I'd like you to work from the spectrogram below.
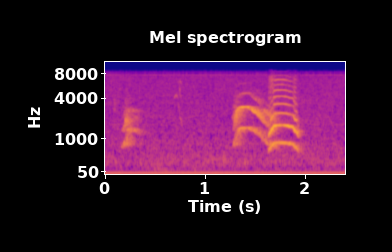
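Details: A young female German x Finnish goshawk, the first chick hatched in 2009, gives three nasal, rich wailing calls: a faint short one, then two louder drawn-out cries that arch up and down.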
